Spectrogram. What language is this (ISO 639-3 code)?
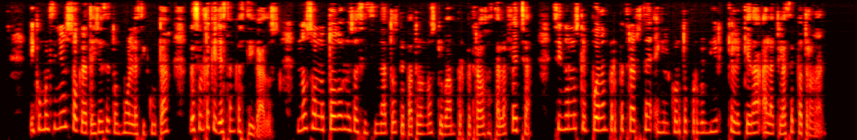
spa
